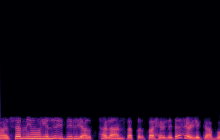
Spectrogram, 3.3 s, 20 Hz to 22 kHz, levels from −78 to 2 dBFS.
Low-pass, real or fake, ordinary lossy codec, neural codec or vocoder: 3.6 kHz; fake; Opus, 32 kbps; codec, 16 kHz in and 24 kHz out, 0.8 kbps, FocalCodec, streaming, 65536 codes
